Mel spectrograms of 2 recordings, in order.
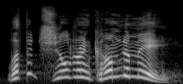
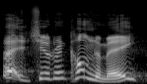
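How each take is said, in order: First: It is said in an indignant, stern manner. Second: It is said in a relaxed, easy manner.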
